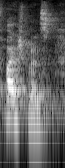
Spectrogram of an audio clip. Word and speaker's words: Fleischmann's: Is it Fleischmann's, Mom? Is that how you say it? Yeah. I can't ever say that. Fleischmann's. That's like the W word for me.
